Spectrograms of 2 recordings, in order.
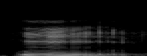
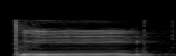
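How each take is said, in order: First: The syllable is said with the fourth tone. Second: The syllable is said with the first tone. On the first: It is used before a classifier when counting things. "with the fourth tone here" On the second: It is used when simply counting numbers. "with the first tone, like"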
